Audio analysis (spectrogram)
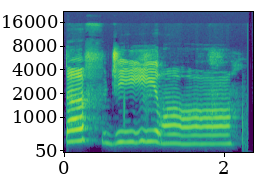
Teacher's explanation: تنوین وقف کی صورت میں ایک زبر میں بدل کر پڑھیں گے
